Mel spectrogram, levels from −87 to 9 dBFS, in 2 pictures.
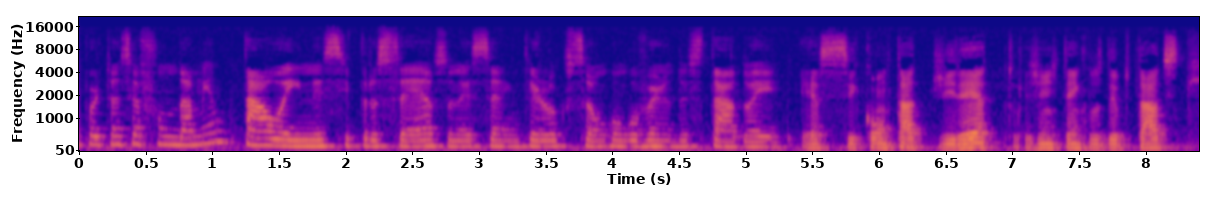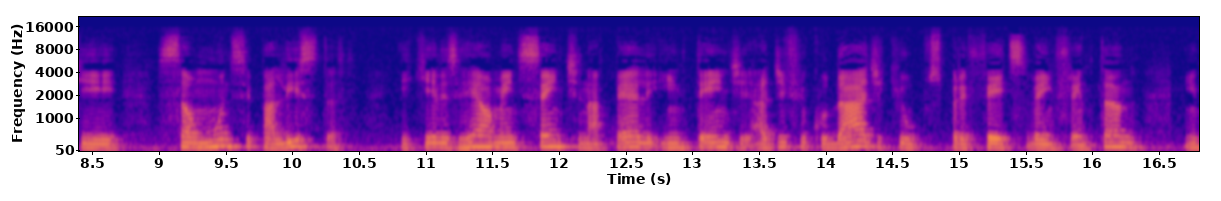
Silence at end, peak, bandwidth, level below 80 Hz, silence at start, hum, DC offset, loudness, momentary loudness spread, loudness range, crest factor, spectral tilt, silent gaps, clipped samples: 0 s; -10 dBFS; 15.5 kHz; -64 dBFS; 0 s; none; under 0.1%; -30 LUFS; 11 LU; 6 LU; 20 dB; -5.5 dB/octave; none; under 0.1%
